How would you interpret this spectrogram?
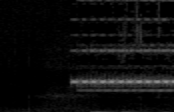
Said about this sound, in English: Guys, the red phone's ringing. Oh. Who could it be? Who can it be?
